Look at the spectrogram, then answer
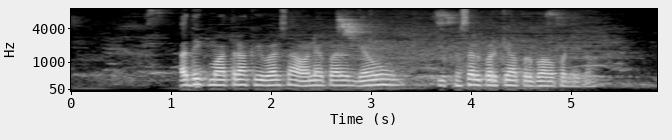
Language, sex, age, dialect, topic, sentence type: Hindi, male, 36-40, Marwari Dhudhari, agriculture, question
